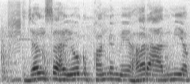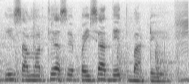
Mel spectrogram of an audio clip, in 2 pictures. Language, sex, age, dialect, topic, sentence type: Bhojpuri, male, 18-24, Northern, banking, statement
